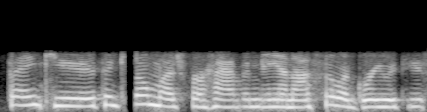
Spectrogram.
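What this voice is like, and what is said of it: Mixed Texas and Arkansas Southern accent. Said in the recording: “my accent is it's a hodgepodge. I was born and raised in Texas ... what some might call a speech impediment ... when you take Arkansas and you take Texas, you come up with this accent”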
